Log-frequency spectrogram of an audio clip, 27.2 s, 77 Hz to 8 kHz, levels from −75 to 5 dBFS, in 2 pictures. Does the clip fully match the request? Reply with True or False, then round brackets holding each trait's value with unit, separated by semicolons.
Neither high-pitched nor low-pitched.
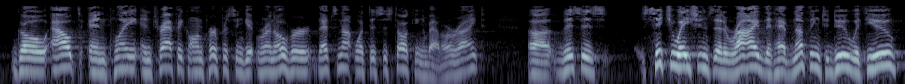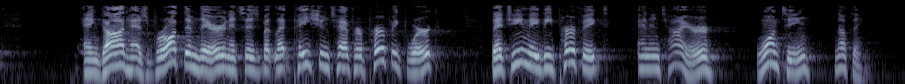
True (170 Hz)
